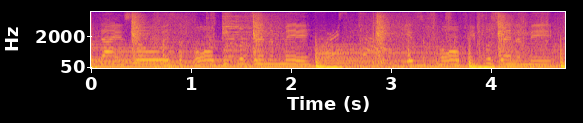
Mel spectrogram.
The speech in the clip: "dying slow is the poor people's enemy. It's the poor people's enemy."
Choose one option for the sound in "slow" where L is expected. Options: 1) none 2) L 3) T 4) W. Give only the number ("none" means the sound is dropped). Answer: 1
